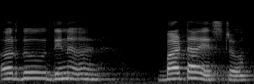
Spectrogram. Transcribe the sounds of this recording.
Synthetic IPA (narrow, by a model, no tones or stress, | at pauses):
ʌɾd̪ud̪in | baʈaesʈo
